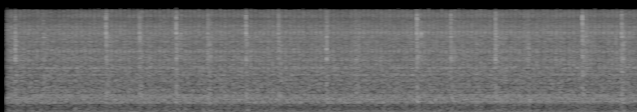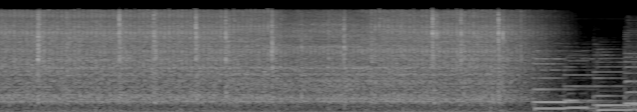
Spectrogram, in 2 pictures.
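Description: Steady hiss with a sharp click a little more than once a second. Near the end it stops and piano music begins.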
